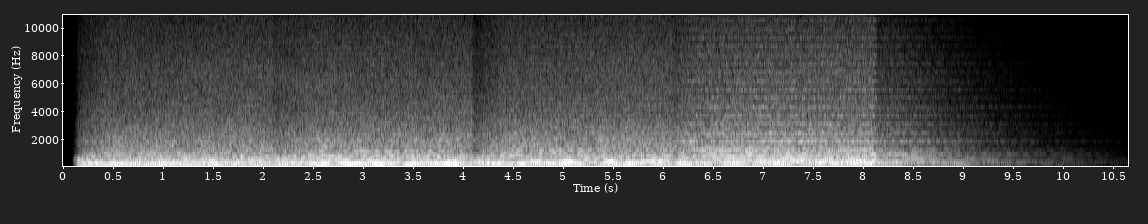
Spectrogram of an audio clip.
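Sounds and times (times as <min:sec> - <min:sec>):
mellow deep strings: 0:00.2 - 0:08.1.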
